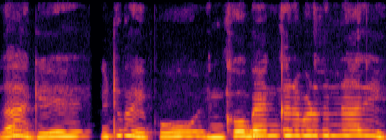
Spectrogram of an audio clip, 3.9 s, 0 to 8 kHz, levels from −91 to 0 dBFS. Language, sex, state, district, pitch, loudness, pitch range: Telugu, female, Andhra Pradesh, Visakhapatnam, 265 Hz, -16 LUFS, 245-300 Hz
